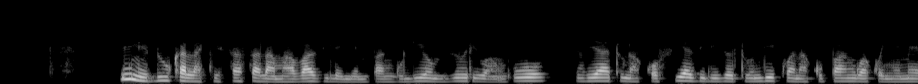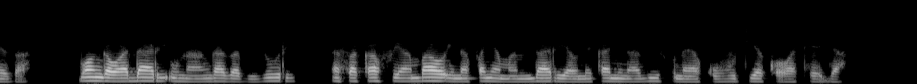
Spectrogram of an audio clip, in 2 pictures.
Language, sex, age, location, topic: Swahili, male, 18-24, Nairobi, finance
